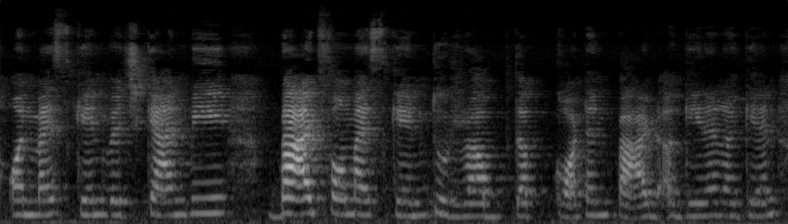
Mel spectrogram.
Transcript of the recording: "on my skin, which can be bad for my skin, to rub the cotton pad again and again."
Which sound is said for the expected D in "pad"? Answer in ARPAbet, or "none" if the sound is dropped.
D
